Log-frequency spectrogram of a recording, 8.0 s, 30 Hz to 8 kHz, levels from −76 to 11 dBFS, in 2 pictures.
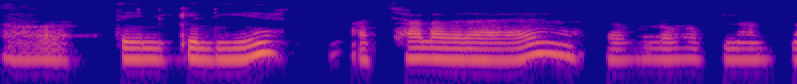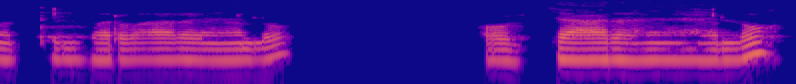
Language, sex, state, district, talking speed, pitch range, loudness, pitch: Hindi, female, Bihar, Purnia, 165 wpm, 155-170 Hz, -28 LUFS, 160 Hz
